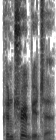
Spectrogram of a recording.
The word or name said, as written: contributor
